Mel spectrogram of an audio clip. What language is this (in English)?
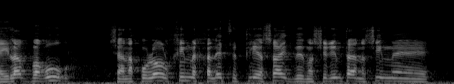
Hebrew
